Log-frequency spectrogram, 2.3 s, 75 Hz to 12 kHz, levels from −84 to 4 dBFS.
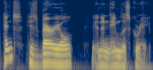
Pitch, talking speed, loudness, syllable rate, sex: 105 Hz, 180 wpm, -19 LUFS, 6.5 syllables/s, male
